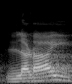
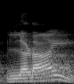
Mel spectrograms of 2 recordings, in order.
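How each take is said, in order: Both takes have the same delivery.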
